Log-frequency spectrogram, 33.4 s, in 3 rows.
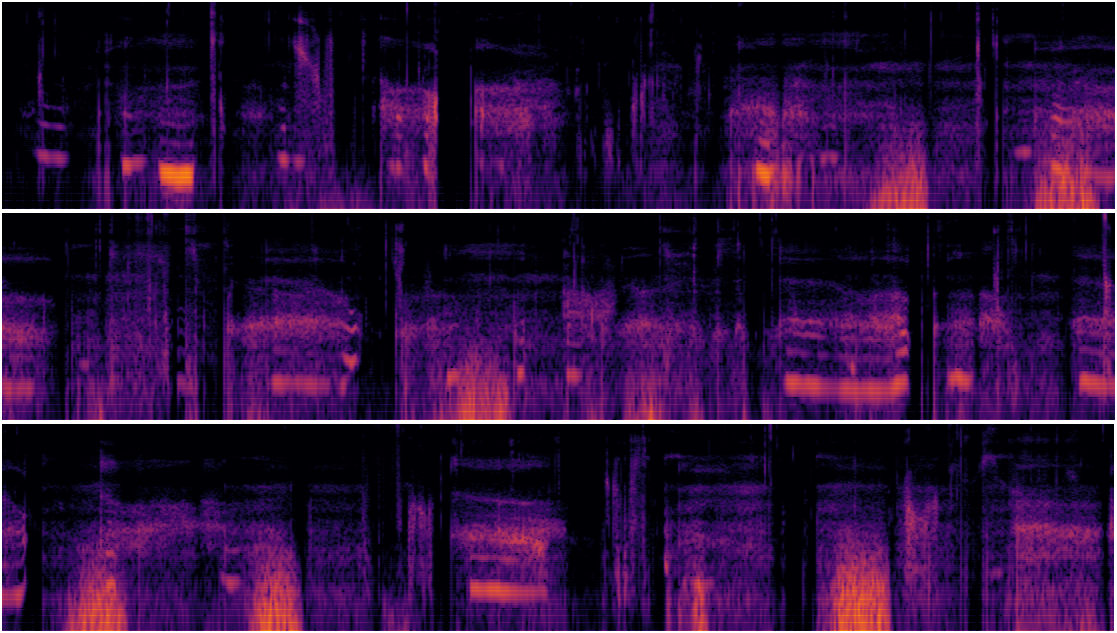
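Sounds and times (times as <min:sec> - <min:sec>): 
ear licking only: 0:00.3 - 0:04.4, 0:05.3 - 0:13.8, 0:14.6 - 0:23.6, 0:24.5 - 0:33.3.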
